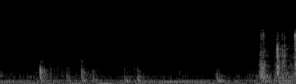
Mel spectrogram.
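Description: A door being opened: a few soft knocks and clicks over a low steady hum, then a louder, brief rattling burst as the door gives way at the end.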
